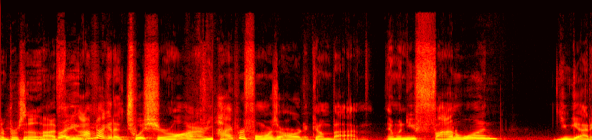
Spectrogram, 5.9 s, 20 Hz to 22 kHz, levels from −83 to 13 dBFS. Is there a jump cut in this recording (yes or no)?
yes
